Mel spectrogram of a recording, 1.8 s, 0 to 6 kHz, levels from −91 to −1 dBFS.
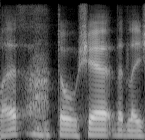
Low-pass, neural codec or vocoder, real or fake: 5.4 kHz; codec, 16 kHz, about 1 kbps, DyCAST, with the encoder's durations; fake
